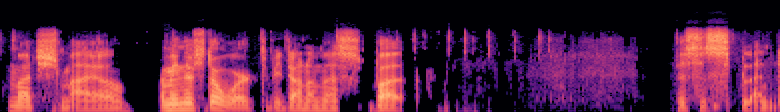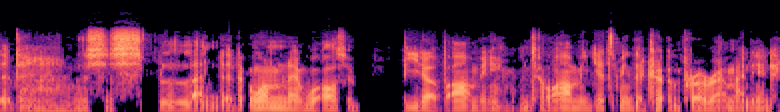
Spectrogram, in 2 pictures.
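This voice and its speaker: A man streaming a casual software walkthrough, explaining things in an informal, rambling way. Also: low voice, huge pitch swings, moderate pace, vocal fry, no room sound. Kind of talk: casual screen-share walkthrough and chat.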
